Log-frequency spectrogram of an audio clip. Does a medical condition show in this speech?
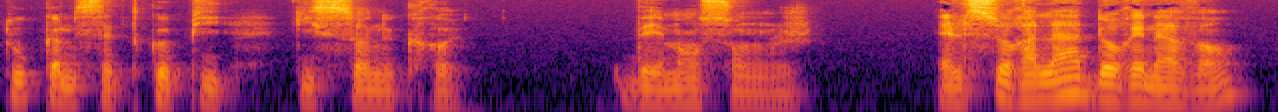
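No.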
